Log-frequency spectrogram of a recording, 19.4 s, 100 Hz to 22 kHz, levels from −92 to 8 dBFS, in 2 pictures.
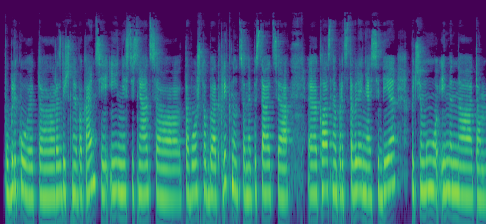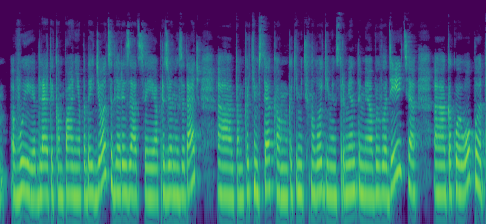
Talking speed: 110 wpm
